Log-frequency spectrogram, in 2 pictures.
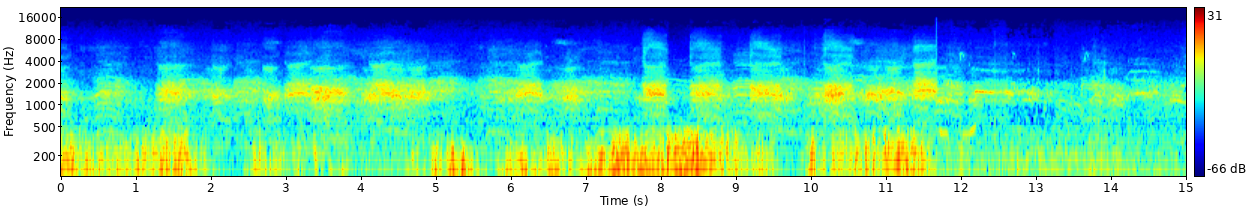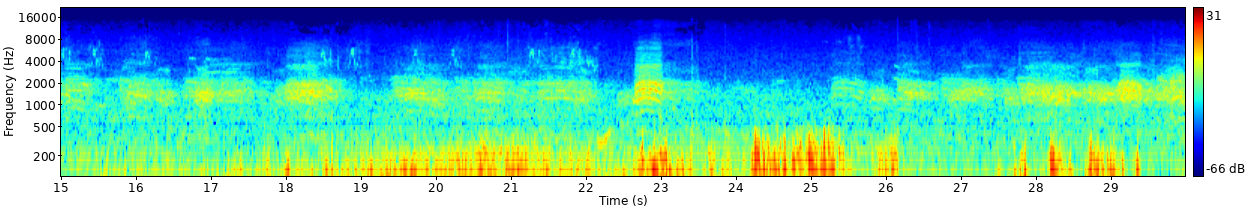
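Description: A colony of rooks cawing at their rookery, many calls overlapping in a continuous chorus, with a low rumble underneath that swells at times.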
